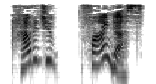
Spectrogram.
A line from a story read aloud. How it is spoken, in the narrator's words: I stammered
